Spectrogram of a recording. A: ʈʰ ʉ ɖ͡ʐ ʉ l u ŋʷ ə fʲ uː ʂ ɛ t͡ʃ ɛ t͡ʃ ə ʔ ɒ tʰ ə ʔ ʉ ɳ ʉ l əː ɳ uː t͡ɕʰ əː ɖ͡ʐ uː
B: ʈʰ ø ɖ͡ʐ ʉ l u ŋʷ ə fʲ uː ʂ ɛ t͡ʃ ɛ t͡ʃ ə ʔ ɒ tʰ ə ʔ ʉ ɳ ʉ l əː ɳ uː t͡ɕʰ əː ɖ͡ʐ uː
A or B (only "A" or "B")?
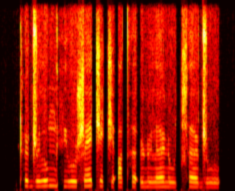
B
